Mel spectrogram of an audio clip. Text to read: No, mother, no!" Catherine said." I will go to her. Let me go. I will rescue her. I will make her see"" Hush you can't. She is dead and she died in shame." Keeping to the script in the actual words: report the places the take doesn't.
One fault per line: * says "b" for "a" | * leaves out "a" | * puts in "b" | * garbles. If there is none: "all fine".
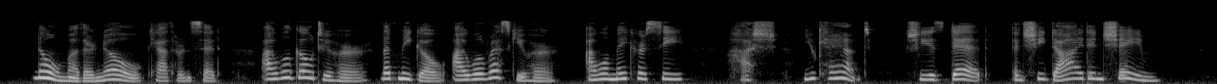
all fine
